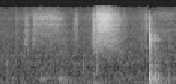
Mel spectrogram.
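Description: A marker stroked across pattern paper along a plastic ruler, heard as a short scratchy hiss a little past the middle. A sharp knock follows at the very end.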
